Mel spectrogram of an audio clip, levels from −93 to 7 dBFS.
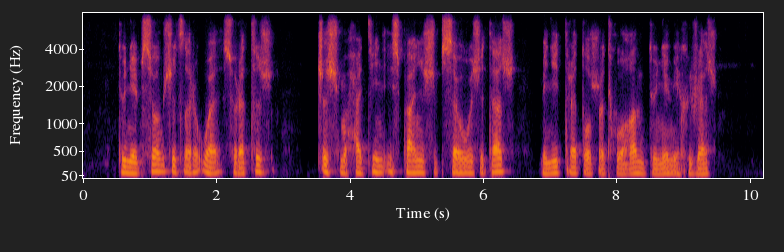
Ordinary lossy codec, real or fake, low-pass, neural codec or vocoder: Opus, 16 kbps; fake; 7.2 kHz; codec, 16 kHz, 16 kbps, FunCodec, trained on Chinese and English, 50 frames a second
